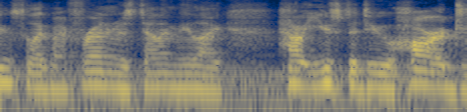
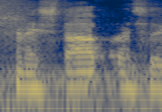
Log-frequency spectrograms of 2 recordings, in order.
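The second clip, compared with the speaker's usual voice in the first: ordinary talk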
